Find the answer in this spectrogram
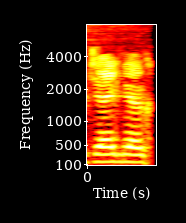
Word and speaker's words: Django: Oh, I like that where Django crows the J in the guy's face because D is silent. That was fantastic. That's his catchphrase. The D is silent.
